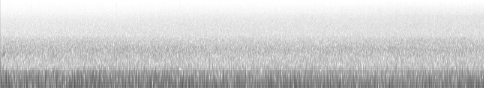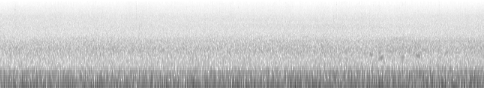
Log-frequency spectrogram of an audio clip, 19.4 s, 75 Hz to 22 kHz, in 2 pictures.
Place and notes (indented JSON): {
  "title": "Moorlinse, Berlin Buch - near the pond, ambience",
  "date": "2020-12-24 11:19:00",
  "description": "11:19 Moorlinse, Berlin Buch",
  "latitude": "52.64",
  "longitude": "13.49",
  "altitude": "50",
  "timezone": "Europe/Berlin"
}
